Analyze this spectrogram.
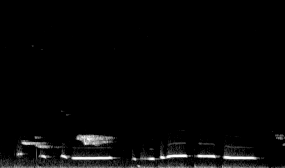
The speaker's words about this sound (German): Ich höre meine kleine Nachtigall.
